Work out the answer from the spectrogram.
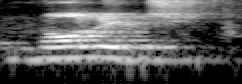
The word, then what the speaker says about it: knowledge: K in the sequence or the cluster KN is not pronounced. No, KN or no, or knife, or knowledge.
